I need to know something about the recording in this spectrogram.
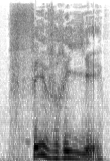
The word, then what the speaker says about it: février: Then comes février, okay? Remember when you have this accent aigu on the top of then you pronounce it e, okay? There is a lesson regarding this topic, so don't be afraid, and if you're not sure about that, well, try to practice it.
